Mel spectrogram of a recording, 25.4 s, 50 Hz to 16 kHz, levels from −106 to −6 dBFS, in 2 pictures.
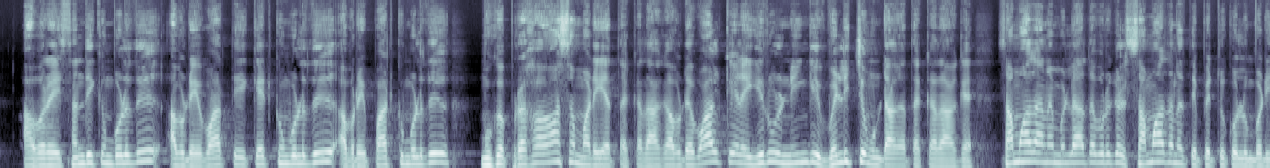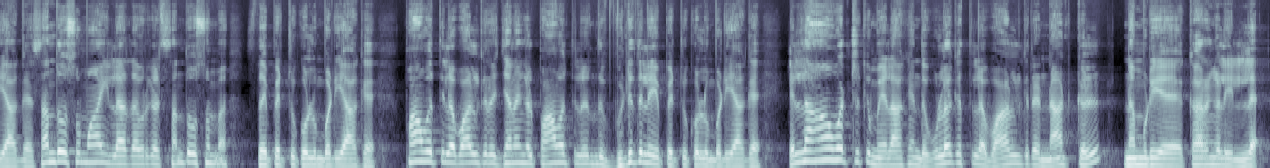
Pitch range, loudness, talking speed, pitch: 135-185 Hz, -19 LUFS, 65 wpm, 160 Hz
